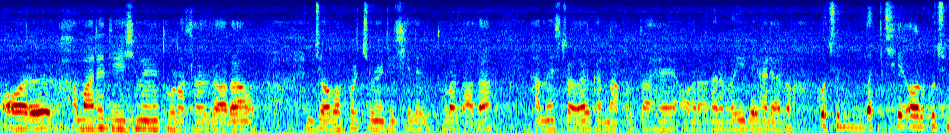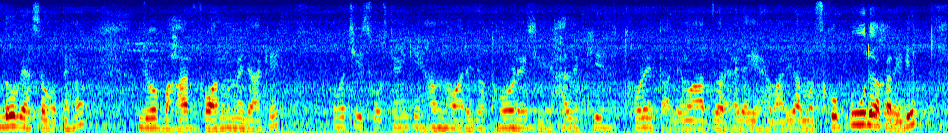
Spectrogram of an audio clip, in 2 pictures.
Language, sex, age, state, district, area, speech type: Urdu, male, 18-30, Delhi, East Delhi, urban, spontaneous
